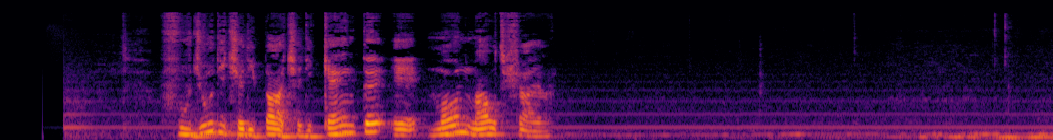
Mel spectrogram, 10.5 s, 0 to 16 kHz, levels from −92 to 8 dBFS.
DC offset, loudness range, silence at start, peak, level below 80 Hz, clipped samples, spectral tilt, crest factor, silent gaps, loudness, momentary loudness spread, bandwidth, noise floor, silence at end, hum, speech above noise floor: under 0.1%; 18 LU; 0.65 s; -4 dBFS; -50 dBFS; under 0.1%; -7 dB/octave; 20 dB; none; -20 LUFS; 22 LU; 11.5 kHz; -52 dBFS; 0 s; none; 32 dB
